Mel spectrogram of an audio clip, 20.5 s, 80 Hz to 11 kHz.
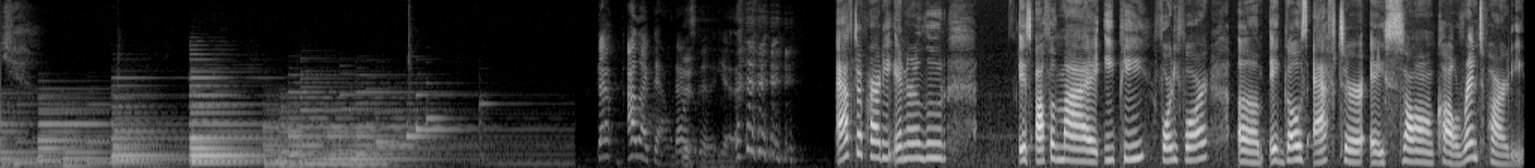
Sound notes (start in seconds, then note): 6.0 soft piano music continues; 14.6 laughs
